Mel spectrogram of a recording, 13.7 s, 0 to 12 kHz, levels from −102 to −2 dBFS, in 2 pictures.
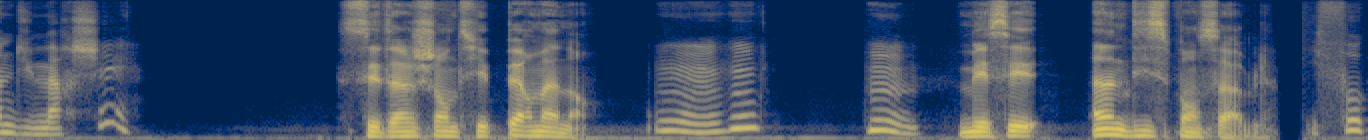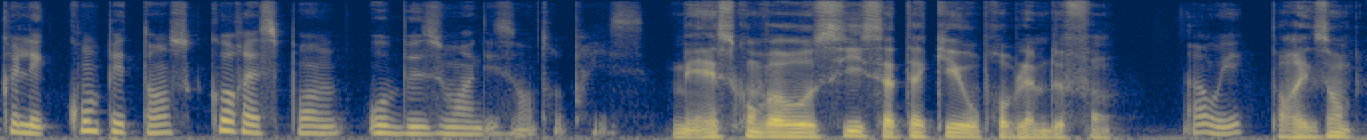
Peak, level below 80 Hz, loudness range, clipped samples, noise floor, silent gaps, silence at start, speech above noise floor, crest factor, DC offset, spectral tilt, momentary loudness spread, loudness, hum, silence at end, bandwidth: -4 dBFS; -48 dBFS; 9 LU; under 0.1%; -60 dBFS; 6.41-6.50 s; 0 s; 34 dB; 22 dB; under 0.1%; -4.5 dB/octave; 16 LU; -26 LUFS; none; 0.05 s; 12 kHz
